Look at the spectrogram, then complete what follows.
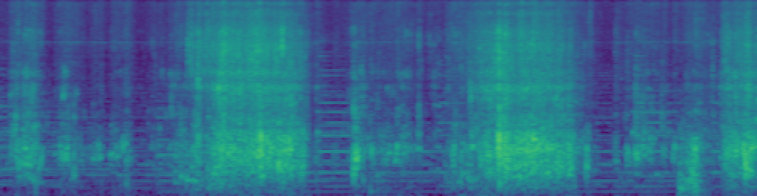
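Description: Water sloshing and splashing in a small boat's hull in three swells about two seconds apart, with background music.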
